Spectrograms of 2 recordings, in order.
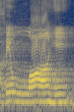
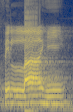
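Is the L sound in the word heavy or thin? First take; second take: heavy; thin. First: The L sound is heavy and full. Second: The L sound is thin and light. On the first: The speaker calls it wrong. "enggak boleh dibaca fillahi" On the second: The speaker calls it right. "harus fillahi"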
